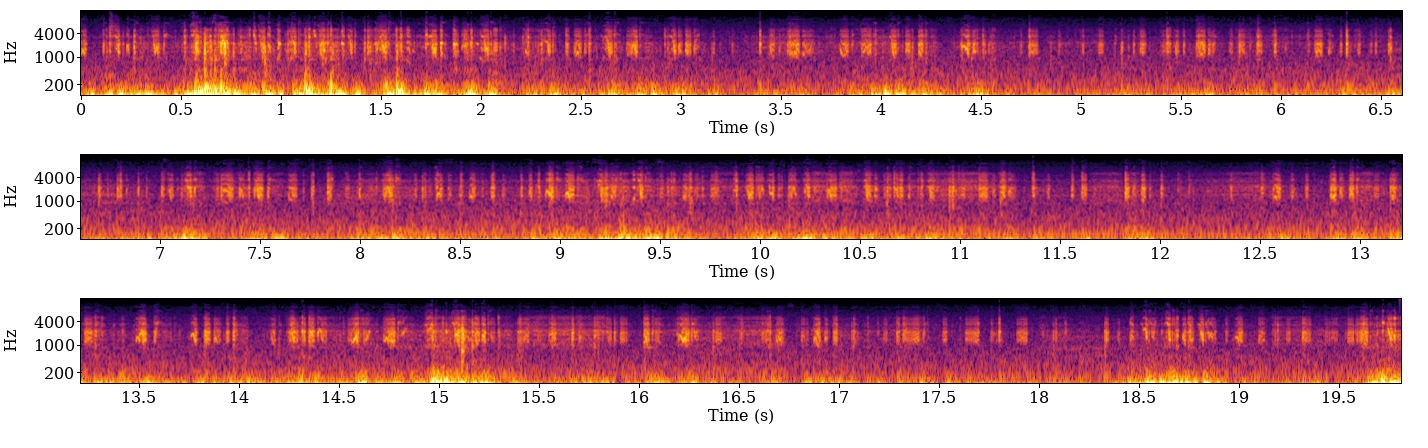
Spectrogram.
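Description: Mountain bike riding along a dirt trail: a steady crunch and rattle of tyres and bike with fast, irregular clicking, over a heavy rumble of wind on the microphone, with a few harder jolts along the way.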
